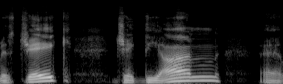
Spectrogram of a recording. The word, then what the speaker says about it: Dion: don't you go ahead and introduce yourself mr dion hey well first of all thanks for having me uh my name is jake jake dion uh like celine so it's zero in french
